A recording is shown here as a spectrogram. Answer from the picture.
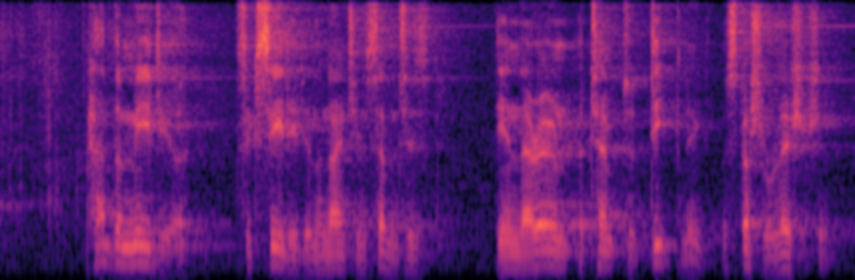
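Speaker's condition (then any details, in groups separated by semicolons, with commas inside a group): No condition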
